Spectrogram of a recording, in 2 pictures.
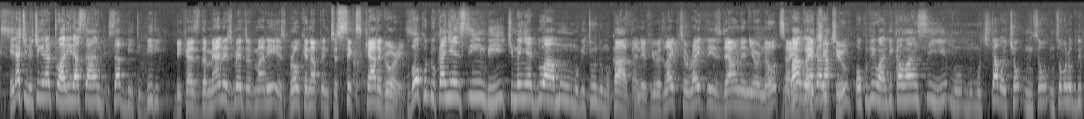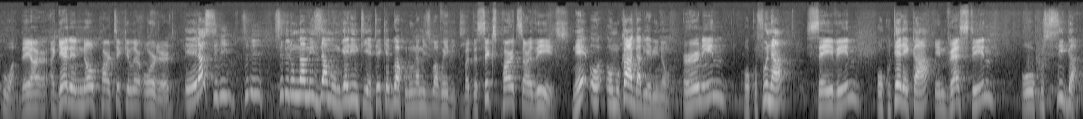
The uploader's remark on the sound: With Luganda Translation. At Lubumba Community Church on Sunday February 18, 2024.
